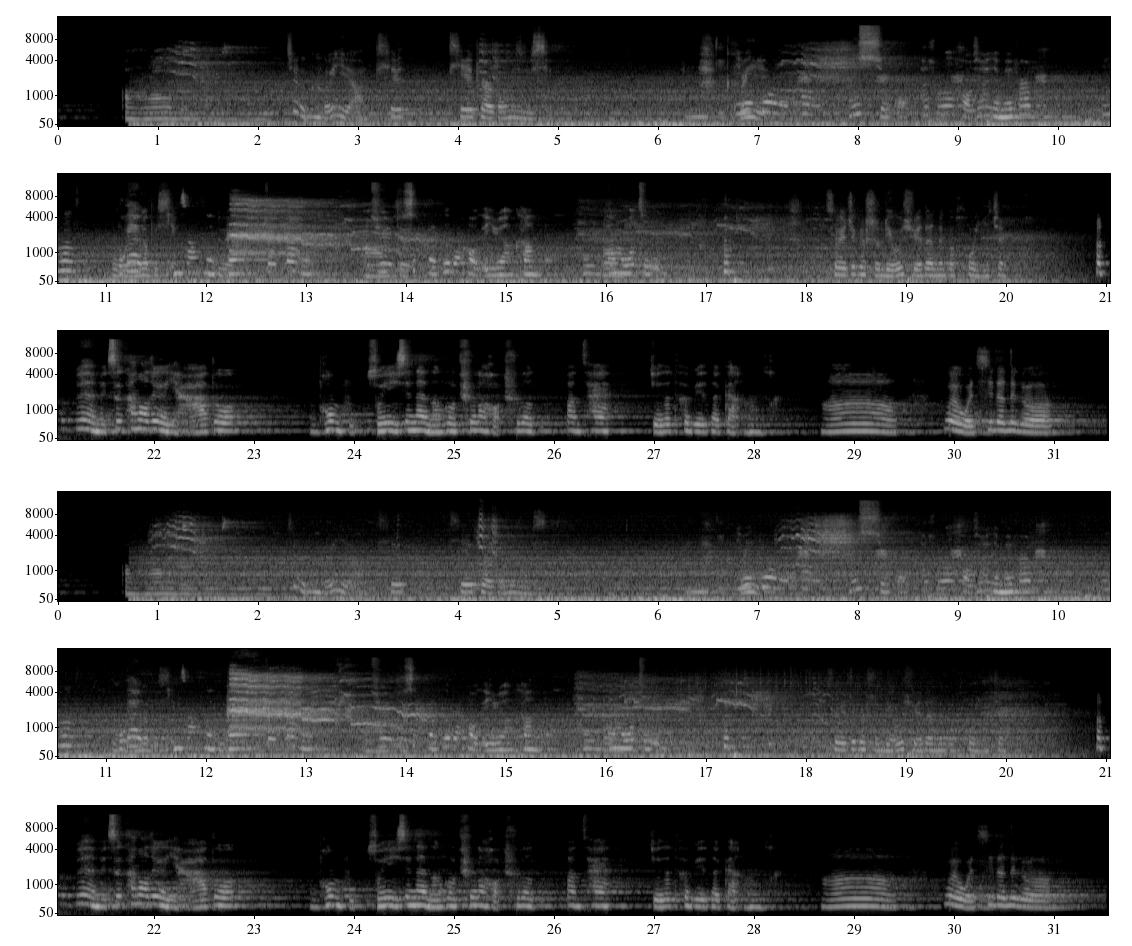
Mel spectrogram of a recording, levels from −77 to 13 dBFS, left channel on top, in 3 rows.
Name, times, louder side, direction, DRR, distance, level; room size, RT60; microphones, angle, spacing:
voice 1, 0.7-1.6 2.3-3.5 3.9-5.0 6.4-7.1 11.1-11.8 12.1-12.3 13.6-14.1 16.0-16.2 17.8-20.1 20.9-21.0 28.7-29.5 29.9-31.0, left 2 dB, 90° left, 9 dB, 0.9 m, -32 dB
Fowl / Gull seagull, 0.7-20.6, right 2 dB, 65° right, 1.8 m, -31 dB
voice 2, 6.3-9.9 10.4-10.7 11.1-13.1 13.6-15.5 15.8-16.6 17.2-17.3 17.6-17.7 21.2-22.9 23.6-26.6 27.0-28.1, left 1 dB, 20° left, 9 dB, 0.7 m, -30 dB
28.0 x 23.5 x 7.4 m, 2.3 s
head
